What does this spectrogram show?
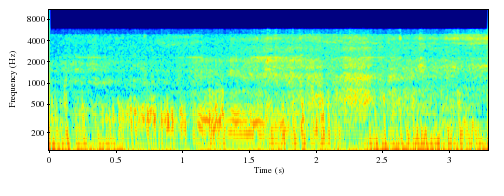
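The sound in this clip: A car drives a lap with a steady, loud, muffled rumble of engine and road noise throughout, with no distinct separate events.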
